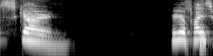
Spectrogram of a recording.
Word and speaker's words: Scone: It's called Scone. Then you have scones when you want to have a scone. See, but scone is not scone. You know what I mean? It's spelled exactly the jam same. and cream? But there is a town called Scone. You call it Scone.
